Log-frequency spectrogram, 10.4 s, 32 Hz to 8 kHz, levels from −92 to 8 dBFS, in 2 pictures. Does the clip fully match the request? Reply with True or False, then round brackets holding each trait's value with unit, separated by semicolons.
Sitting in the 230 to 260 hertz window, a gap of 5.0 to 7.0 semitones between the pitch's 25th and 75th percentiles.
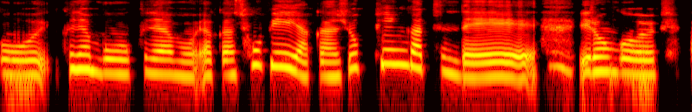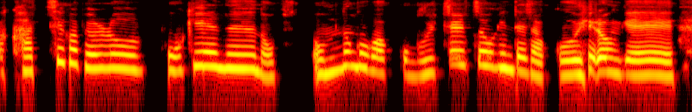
True (235 Hz; 5.3 semitones)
